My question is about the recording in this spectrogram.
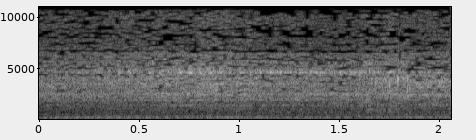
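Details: Honda Beat carburetted scooter with a newly fitted hidden safety switch on the pulser wire, set to off so the engine can run: steady, even putter at a fast idle with no misses, knocks or rattles. Normal idle.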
